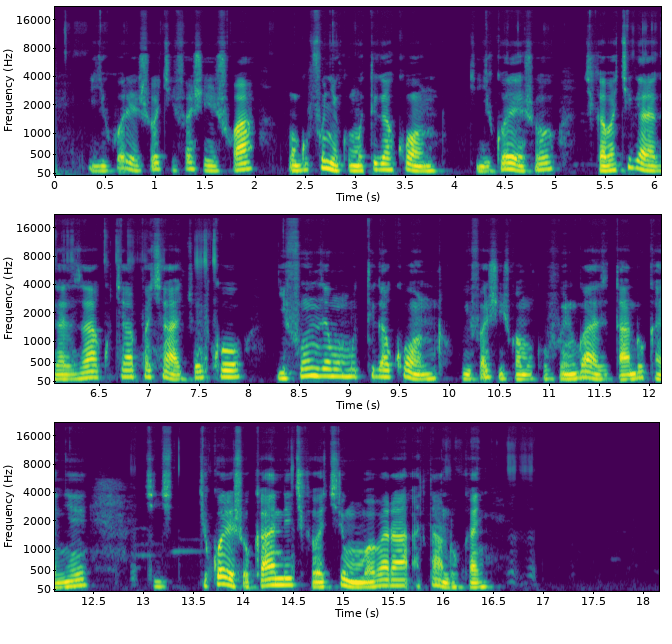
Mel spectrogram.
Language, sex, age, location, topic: Kinyarwanda, male, 18-24, Kigali, health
